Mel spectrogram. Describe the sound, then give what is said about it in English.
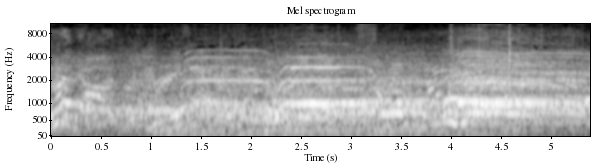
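Crowd cheering and shouting for a jouster at a festival jousting arena. Many overlapping voices, including higher children's calls, whoop and holler, and the noise swells louder in waves through the second half. “People from all over the festival grounds gathered around the jousting arena. Each corner was given a jouster to root for, and our section cheered on the valiant Sir William.”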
